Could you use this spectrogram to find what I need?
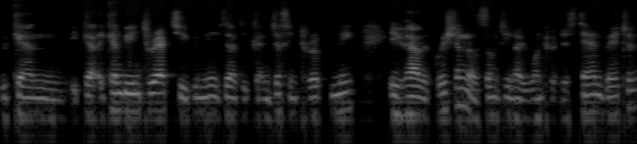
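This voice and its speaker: A man speaks with a French accent. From Cameroon. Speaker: seminar facilitator. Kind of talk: online presentation. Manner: halting, with many restarts.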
